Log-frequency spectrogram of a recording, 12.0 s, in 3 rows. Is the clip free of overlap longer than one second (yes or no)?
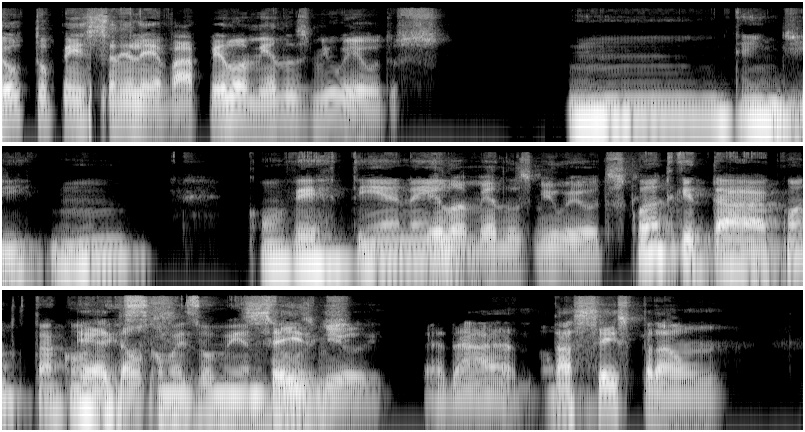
no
